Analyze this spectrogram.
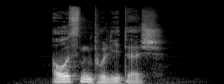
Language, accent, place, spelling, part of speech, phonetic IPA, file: German, Germany, Berlin, außenpolitisch, adjective, [ˈaʊ̯sn̩poˌliːtɪʃ], De-außenpolitisch.ogg
- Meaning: regarding foreign affairs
